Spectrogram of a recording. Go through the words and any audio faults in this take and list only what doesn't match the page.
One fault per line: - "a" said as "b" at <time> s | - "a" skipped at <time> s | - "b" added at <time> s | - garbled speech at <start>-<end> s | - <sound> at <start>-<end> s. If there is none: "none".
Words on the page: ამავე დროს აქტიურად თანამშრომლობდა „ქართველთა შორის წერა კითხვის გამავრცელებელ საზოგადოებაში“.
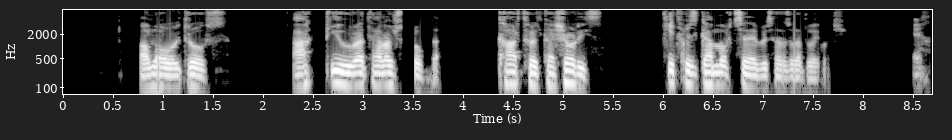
- dropout at 3.4-3.5 s
- "წერა" skipped at 5.3 s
